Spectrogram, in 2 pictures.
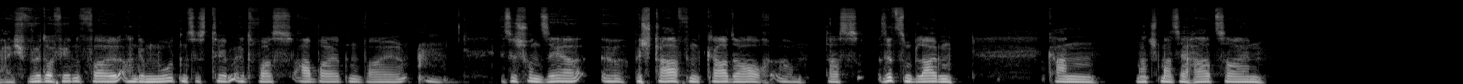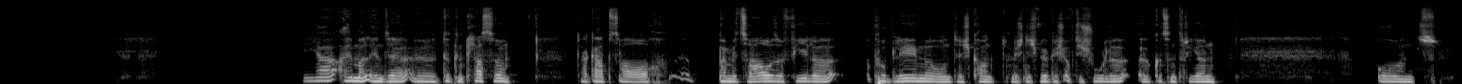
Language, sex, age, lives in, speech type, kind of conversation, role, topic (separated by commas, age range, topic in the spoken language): German, male, 30-34, Germany, conversation, podcast, guest, Was sollte die Schule deiner Meinung nach anders machen?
